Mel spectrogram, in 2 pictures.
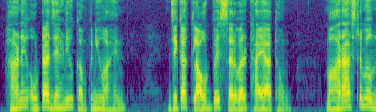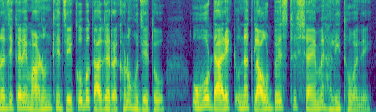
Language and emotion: Sindhi, neutral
